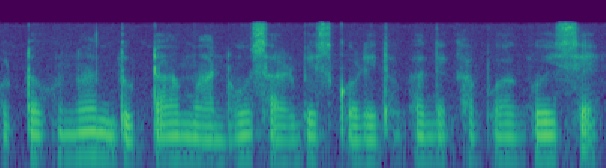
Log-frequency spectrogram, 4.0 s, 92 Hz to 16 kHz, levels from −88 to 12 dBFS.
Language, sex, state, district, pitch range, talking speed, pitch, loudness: Assamese, male, Assam, Sonitpur, 115-130 Hz, 150 wpm, 125 Hz, -21 LUFS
